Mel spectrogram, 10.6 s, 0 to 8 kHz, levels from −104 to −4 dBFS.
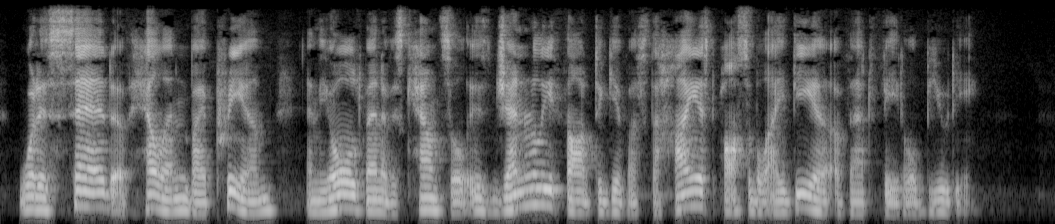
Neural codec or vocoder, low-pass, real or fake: none; 7.2 kHz; real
